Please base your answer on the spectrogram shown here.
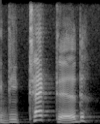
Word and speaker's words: detected: And finally, I detected a problem. Because it finishes with a T or a D, it's id.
